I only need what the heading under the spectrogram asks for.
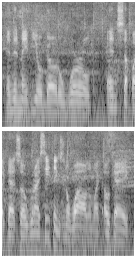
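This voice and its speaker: A man's voice: fairly low pitch, steady tone, moderate pace. A man from Texas with a Texan accent, talking casually and enthusiastically in a rambling vlog style as a retro game collector. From Texas, United States. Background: music.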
